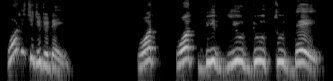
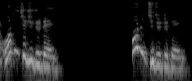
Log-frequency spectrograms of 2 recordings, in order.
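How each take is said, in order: First: Slow, word by word, every word clear; slow careful English. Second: Quick and linked, sounds swallowed; fast native English. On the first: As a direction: say each word separately like a learner. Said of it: "Kalau bahasa kita nih ya". (pelan dan jelas kata per kata) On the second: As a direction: run the words together like a native. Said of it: "Cepet banget kan?". (cepat dan menyambung seperti penutur asli) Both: Shown as a demonstration.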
